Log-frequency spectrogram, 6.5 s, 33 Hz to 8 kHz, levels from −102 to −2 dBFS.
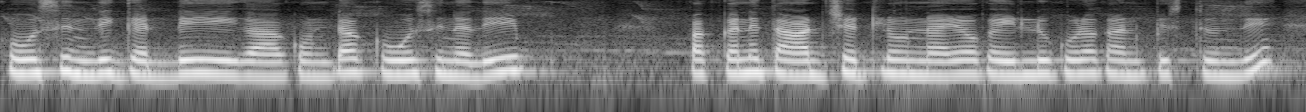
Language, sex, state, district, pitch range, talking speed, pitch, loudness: Telugu, female, Telangana, Mahabubabad, 200-220 Hz, 110 wpm, 210 Hz, -18 LUFS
